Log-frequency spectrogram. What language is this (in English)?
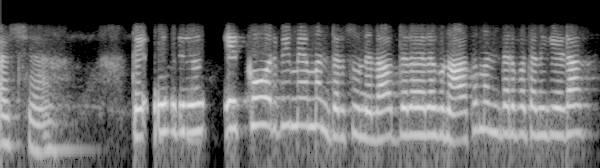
Dogri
